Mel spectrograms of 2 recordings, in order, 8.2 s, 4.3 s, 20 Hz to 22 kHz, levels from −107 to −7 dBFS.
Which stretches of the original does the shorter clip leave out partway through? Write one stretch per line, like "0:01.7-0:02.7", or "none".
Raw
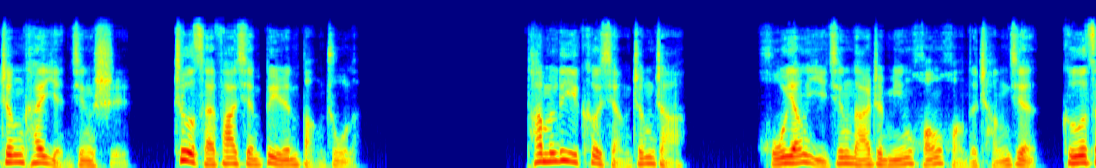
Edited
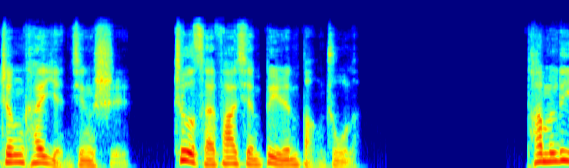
none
